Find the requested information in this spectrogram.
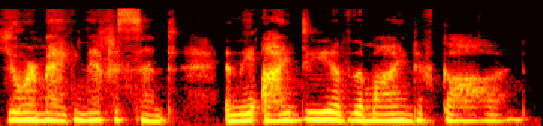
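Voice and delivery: soft breathy whisper, almost no voice; gentle whispered affirmation. Retold or imitated. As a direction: breathe it like a secret blessing. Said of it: "they maybe whispered".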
